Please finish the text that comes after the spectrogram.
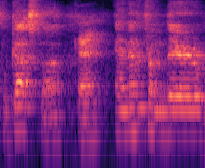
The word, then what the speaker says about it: Pucallpa: Pucallpa. It's actually pronounced Pucachpa.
